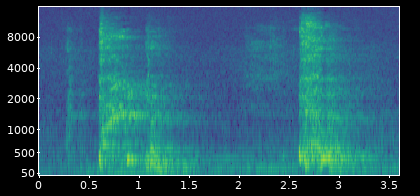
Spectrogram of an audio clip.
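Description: Two bursts of harsh, close coughing, a quick pair of coughs followed after a pause by another heavy cough.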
